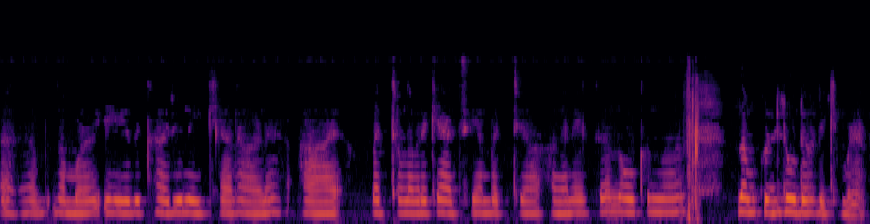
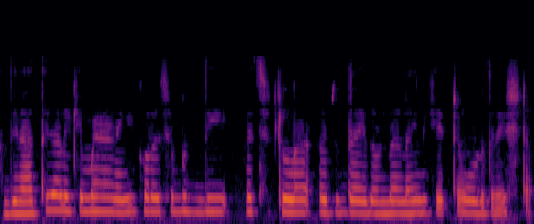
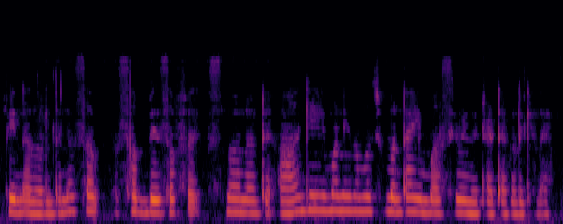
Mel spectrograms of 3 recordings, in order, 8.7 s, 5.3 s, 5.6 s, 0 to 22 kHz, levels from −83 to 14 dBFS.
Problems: low volume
